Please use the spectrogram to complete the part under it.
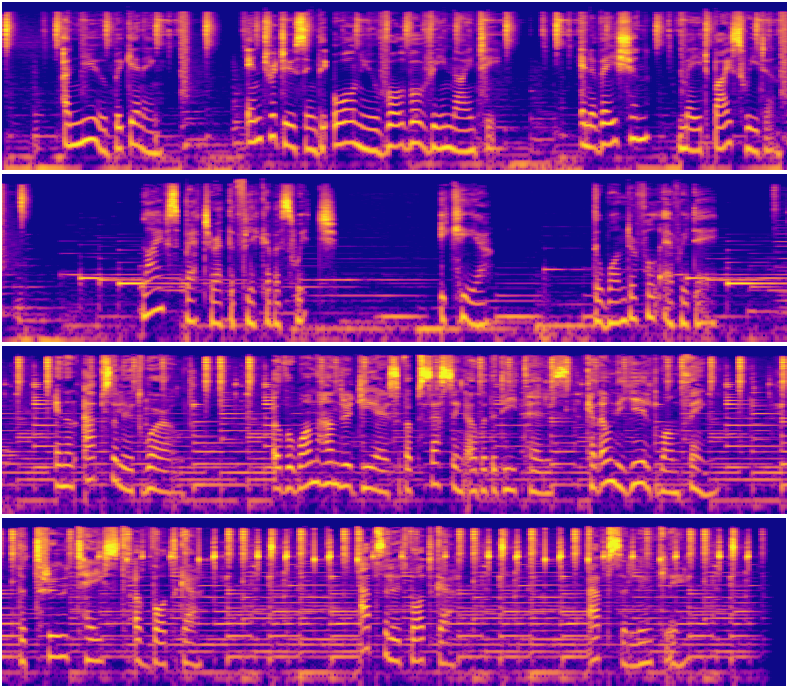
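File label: Swedish, English accent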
